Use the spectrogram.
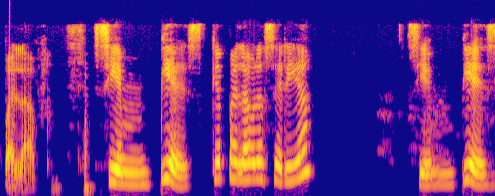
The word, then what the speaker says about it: ciempiés: ciempiés que palabra sería ciempiés lleva la mayor fuerza de voz en la sílaba pies por lo tanto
